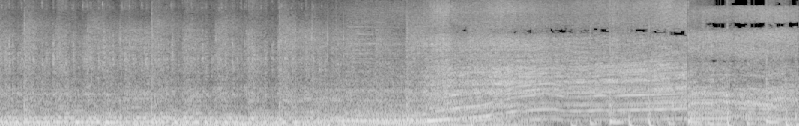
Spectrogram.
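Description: Street-race car engine held at steady revs, then launching about six seconds in, its note climbing steeply as it accelerates hard, under loud background music.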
